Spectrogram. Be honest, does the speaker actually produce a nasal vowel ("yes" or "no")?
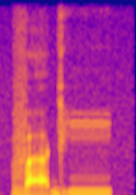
no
